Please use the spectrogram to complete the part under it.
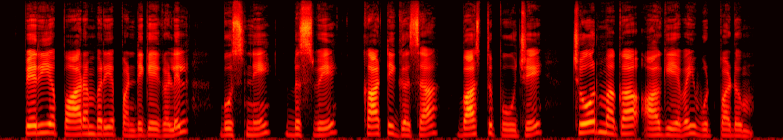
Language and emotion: Tamil, neutral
